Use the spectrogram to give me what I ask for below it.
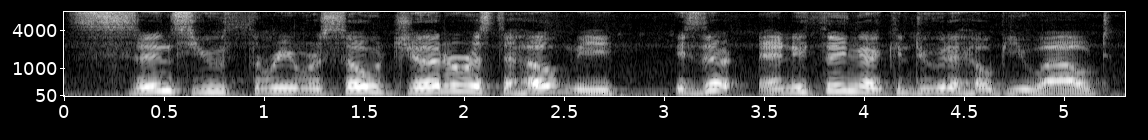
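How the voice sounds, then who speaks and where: A man's voice: on the high side, animated, moderate pace, a little mellow. A man voicing a timid male gorilla with allergies who apologizes and stammers. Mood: eager. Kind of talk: fan audio drama acting.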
